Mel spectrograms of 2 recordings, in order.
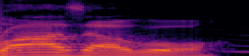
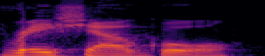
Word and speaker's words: Ra's al Ghul: never have known well they pronounced his name wrong in the Christopher Nolan movie yeah where they call him Ra's al Ghul it's racial cool that's that's the that's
